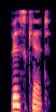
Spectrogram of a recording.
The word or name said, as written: biscuit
